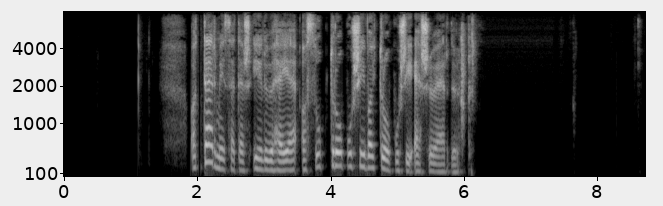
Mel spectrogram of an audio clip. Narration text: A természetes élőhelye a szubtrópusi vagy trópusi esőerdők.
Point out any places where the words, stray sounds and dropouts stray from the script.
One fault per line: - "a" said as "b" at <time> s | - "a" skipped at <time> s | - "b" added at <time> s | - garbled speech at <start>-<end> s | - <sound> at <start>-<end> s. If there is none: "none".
none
